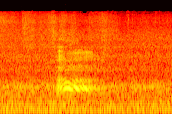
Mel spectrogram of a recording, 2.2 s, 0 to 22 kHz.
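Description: Datsun 810 Maxima's engine running at low speed, heard from inside the cabin as a steady low rumble. A short pitched sound rises and falls just under a second in.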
